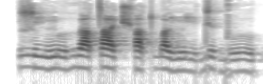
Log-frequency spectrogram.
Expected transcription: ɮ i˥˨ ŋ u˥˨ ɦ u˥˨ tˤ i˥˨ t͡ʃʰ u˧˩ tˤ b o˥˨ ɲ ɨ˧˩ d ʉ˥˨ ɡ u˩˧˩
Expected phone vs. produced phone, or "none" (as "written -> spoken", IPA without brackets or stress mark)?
ɨ˧˩ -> i˧˩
